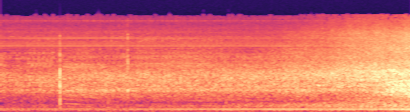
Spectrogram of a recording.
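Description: Road traffic: a vehicle approaching on the highway, its noise rising steadily over the last few seconds, over a steady low hum. A single faint click about a second in.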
